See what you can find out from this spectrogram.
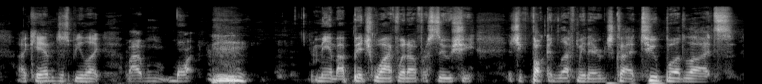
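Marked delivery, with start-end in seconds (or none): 1.3-7.4 forced put-on voice, pushed hard and straining throat. Showing the others the throat-straining voice: Alex Jones voice. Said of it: "it hurts my throat so much to do that voice".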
